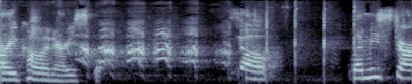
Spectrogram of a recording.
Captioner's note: Rachael laughs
